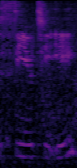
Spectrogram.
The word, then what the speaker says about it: cute: So the example he gave was C-U-T, cut, is transformed by adding the single silent E to C-U-T-E, cute.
